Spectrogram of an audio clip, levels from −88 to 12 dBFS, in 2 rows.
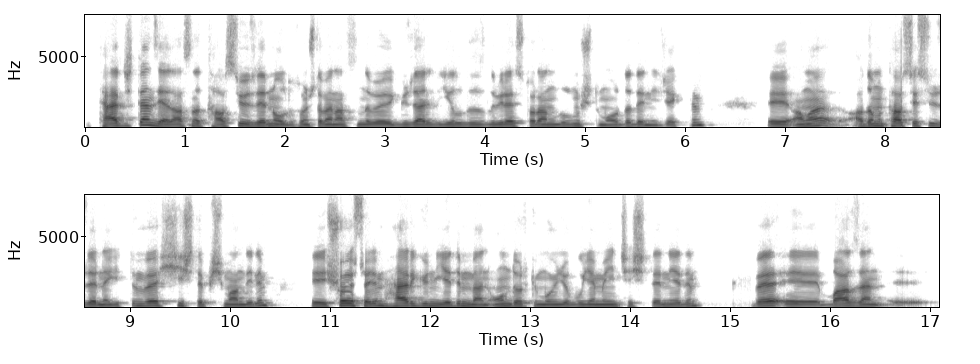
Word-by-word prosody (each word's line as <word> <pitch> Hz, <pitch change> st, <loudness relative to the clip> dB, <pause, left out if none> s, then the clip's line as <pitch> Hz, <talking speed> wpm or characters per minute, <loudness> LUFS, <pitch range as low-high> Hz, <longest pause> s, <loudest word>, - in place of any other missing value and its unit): tercihten 140 Hz, +8 st, +4 dB
ziyade 110 Hz, -8 st, +2 dB
aslında 115 Hz, +2 st, -1 dB
tavsiye 110 Hz, +5 st, -1 dB
üzerine 125 Hz, +1 st, +1 dB
oldu. 110 Hz, -5 st, -1 dB
Sonuçta 115 Hz, +1 st, -3 dB
ben 115 Hz, 0 st, +2 dB
aslında 110 Hz, +1 st, -2 dB
böyle 115 Hz, 0 st, +2 dB
güzel, 115 Hz, +1 st, -1 dB
yıldızlı 115 Hz, +1 st, -4 dB
bir 115 Hz, -, -1 dB
restoran 115 Hz, +1 st, 0 dB
bulmuştum, 120 Hz, -4 st, -6 dB
orda 105 Hz, +3 st, -4 dB
deneyecektim. 100 Hz, -, -4 dB, 0.6 s
Eee, 110 Hz, -1 st, +2 dB
ama 145 Hz, +8 st, +2 dB, 0.2 s
adamın 135 Hz, +4 st, 0 dB
tavsiyesi 140 Hz, +1 st, +1 dB
üzerine 110 Hz, -5 st, +1 dB
gittim 110 Hz, +8 st, -6 dB
ve 150 Hz, +1 st, +5 dB
hiç 150 Hz, 0 st, -7 dB
de -, -, 0 dB
pişman 115 Hz, -3 st, -1 dB
değilim. 170 Hz, +8 st, -4 dB, 0.3 s
Eee, 120 Hz, -2 st, +2 dB
şöyle 165 Hz, +7 st, +6 dB
söyleyeyim, 150 Hz, -1 st, 0 dB
her 135 Hz, +2 st, +7 dB
gün 140 Hz, 0 st, -2 dB
yedim 125 Hz, 0 st, +1 dB
ben, 105 Hz, -1 st, +1 dB
14 120 Hz, -1 st, -1 dB
gün 115 Hz, 0 st, -1 dB
boyunca 110 Hz, 0 st, 0 dB
bu 115 Hz, 0 st, -4 dB
yemeğin 115 Hz, -1 st, 0 dB
çeşitlerini 115 Hz, +3 st, -6 dB
yedim 130 Hz, +5 st, -5 dB, 0.5 s
ve, 145 Hz, +3 st, +5 dB
eee, 110 Hz, -2 st, +2 dB
bazen, 130 Hz, -, +2 dB
iii, 370 Hz, -1 st, -11 dB
120 Hz, 160 wpm, -21 LUFS, 110-140 Hz, 0.6 s, her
